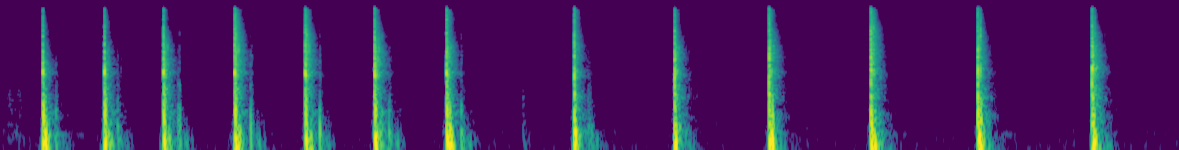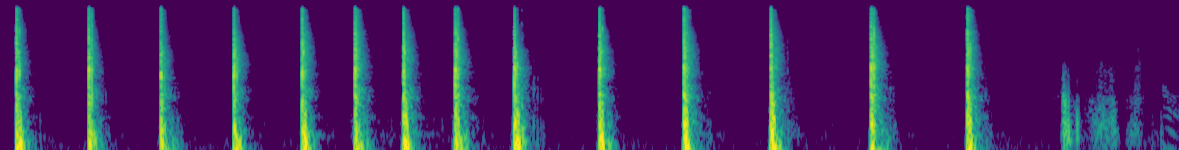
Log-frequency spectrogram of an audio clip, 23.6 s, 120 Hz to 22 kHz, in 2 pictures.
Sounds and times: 0.4s beating a nearly-ripe honeydew melon with a light wooden bat 4.9s
5.7s beating a nearly-ripe honeydew melon with a light wooden bat 9.0s
9.8s beating a nearly-ripe honeydew melon with a light wooden bat 10.2s
10.8s beating a nearly-ripe honeydew melon with a light wooden bat 11.3s
11.9s beating a nearly-ripe honeydew melon with a light wooden bat 19.9s
20.5s beating a nearly-ripe honeydew melon with a light wooden bat 22.0s

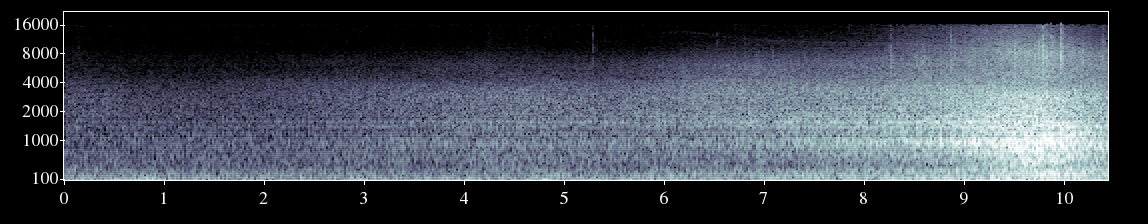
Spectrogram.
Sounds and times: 4.2s cars passing by 10.4s

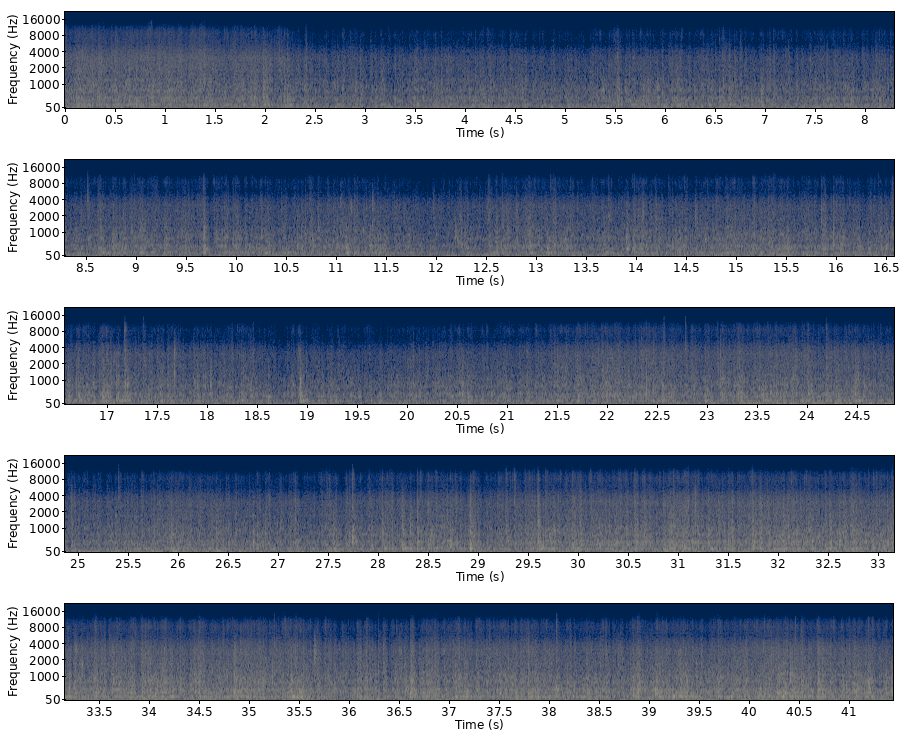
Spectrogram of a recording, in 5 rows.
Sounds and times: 0.0s moderate rain on a window 41.4s

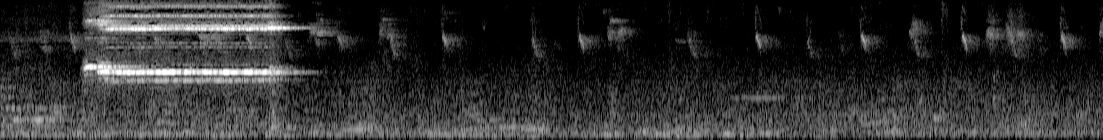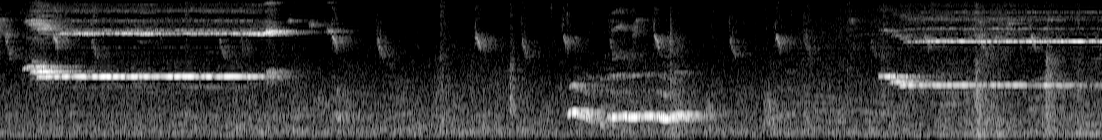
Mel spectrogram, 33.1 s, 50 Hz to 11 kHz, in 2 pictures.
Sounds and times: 0.0s soft voices of people in background 33.0s
1.2s whistle of a wandering knife sharpener 4.9s
16.9s whistle of a wandering knife sharpener 21.1s
29.7s whistle of a wandering knife sharpener 33.0s

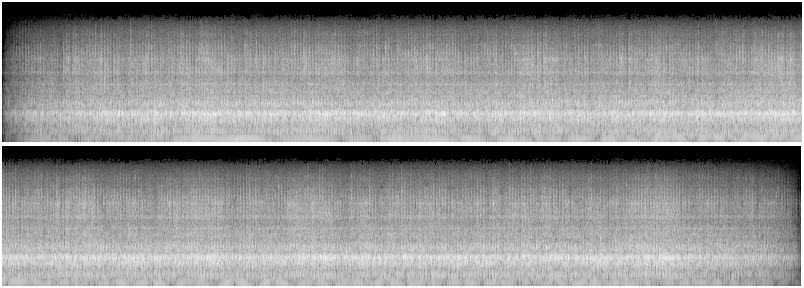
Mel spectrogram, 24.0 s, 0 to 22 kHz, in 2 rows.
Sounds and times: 0.0s Disc Sander 23.9s

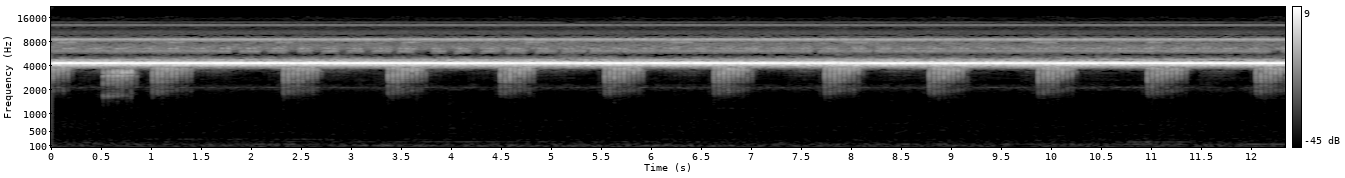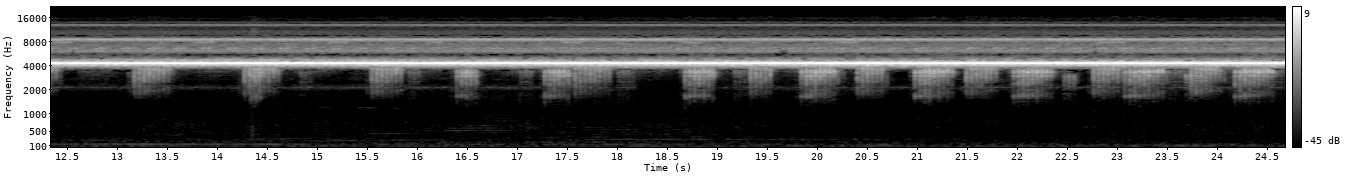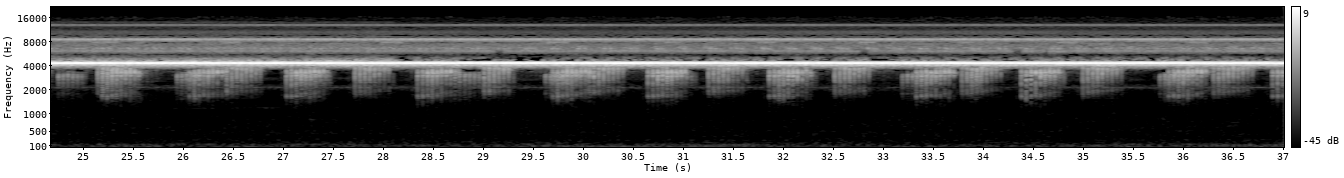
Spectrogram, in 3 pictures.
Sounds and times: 0.0s Cicadas 37.0s
0.0s Frogs 37.0s

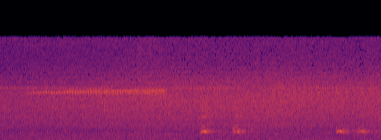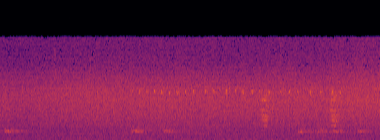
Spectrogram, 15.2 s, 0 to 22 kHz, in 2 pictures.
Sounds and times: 0.0s insects 15.2s
4.0s finch crows bluejays 5.1s
6.7s finch crows bluejays 8.1s
10.2s finch crows bluejays 11.3s
12.8s finch crows bluejays 15.0s

